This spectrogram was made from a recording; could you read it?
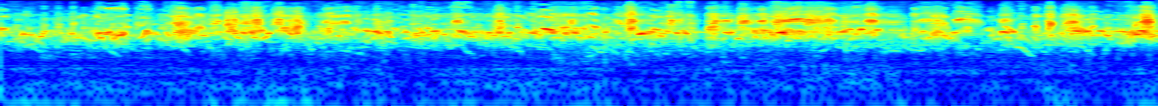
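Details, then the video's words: Many budgerigars in an aviary colony keep up steady high-pitched chatter, overlapping squeaky chirps and warbling twitters from start to finish. "Beautiful Happy Budgie singing and chirping sounds"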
